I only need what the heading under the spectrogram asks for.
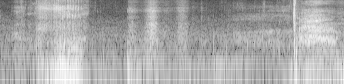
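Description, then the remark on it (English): Wet, sputtering slurps as someone sucks a strong shot out of a cup right at the microphone: a long gurgling draw, a few shorter sucking bursts, then a sharp final slurp. No one speaks. “I want you to know that I took the shot like hella close to the mic, so you're going to hear a lot of fart-sounding slurpy noises.”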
